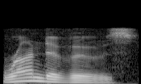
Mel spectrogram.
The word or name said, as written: rendezvouses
